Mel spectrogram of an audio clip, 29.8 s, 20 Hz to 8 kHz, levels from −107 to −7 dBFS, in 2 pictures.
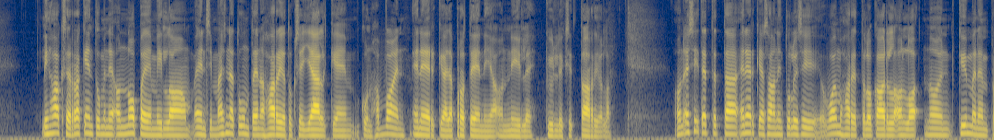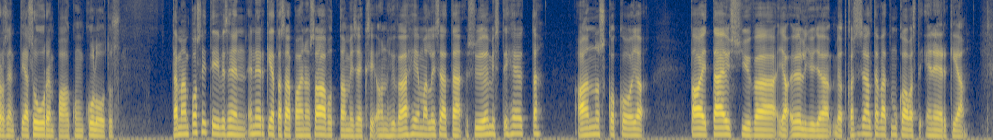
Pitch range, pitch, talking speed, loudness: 120-150 Hz, 135 Hz, 95 wpm, -21 LUFS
